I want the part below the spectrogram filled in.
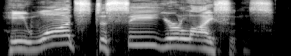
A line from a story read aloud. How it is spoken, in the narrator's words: Elmer yelled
